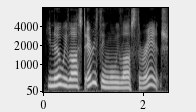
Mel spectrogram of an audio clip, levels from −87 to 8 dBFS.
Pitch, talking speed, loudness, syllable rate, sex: 230 Hz, 240 wpm, -16 LUFS, 5.4 syllables/s, female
